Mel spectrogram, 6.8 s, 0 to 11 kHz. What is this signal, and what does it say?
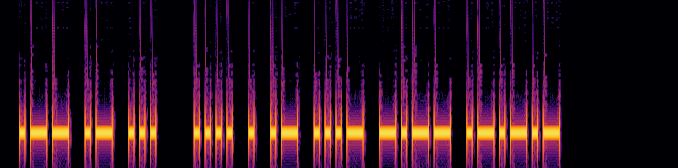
Morse code, heard as a keyed tone, about 22 wpm, 700 Hz. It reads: WAS HEAVY.
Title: Sentences from Top 1600 Words 22wpm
